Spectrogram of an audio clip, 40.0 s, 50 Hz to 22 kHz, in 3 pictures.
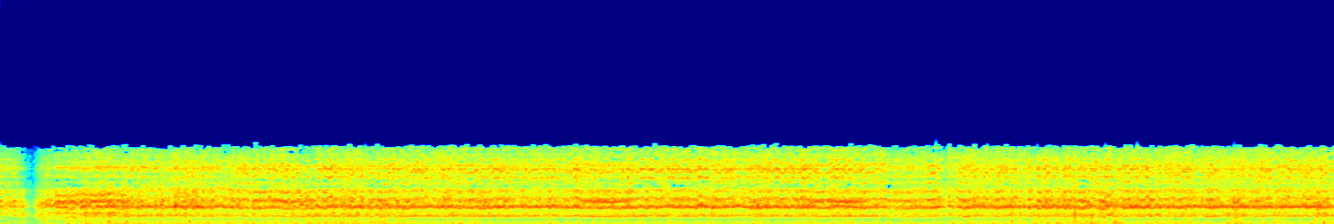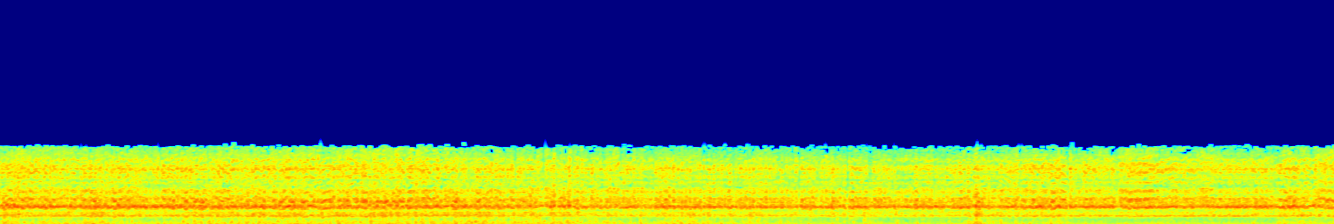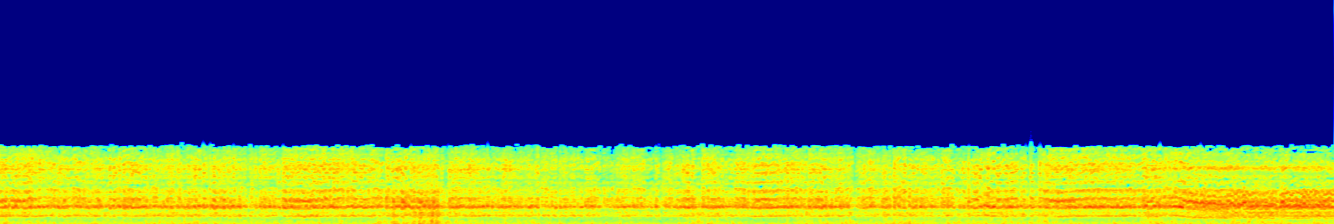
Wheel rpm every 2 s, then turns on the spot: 150, 230, 230, 230, 220, 230, 230, 230, 230, 230, 230, 230, 230, 230, 230, 230, 230, 230, 230, 210.
none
